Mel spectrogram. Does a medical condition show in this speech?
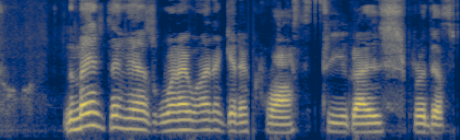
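Yes: cerebral palsy; wheelchair user.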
